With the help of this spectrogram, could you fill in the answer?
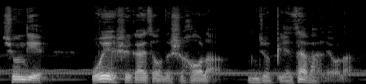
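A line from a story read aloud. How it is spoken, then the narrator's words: Wistful, meaningful. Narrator (Chinese): 爷爷像是感叹，但话中有话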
